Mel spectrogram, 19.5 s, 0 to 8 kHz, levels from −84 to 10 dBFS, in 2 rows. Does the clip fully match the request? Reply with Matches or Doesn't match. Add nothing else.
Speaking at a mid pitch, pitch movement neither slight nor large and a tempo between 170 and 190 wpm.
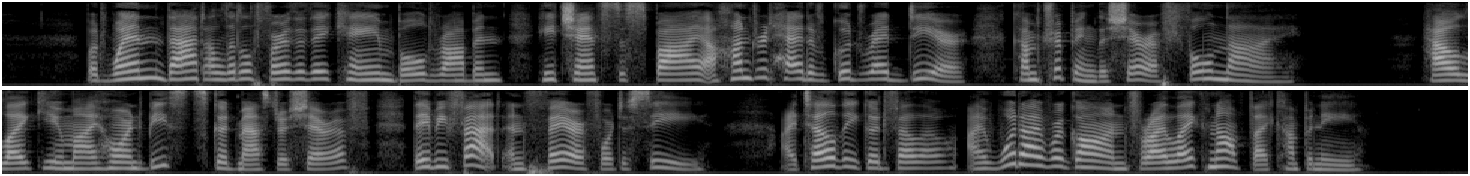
Doesn't match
